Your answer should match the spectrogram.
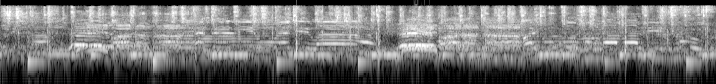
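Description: Capoeira roda music: berimbaus sounding a repeating short figure about once a second with caxixi shakers rattling, a hand drum, and voices singing over them.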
